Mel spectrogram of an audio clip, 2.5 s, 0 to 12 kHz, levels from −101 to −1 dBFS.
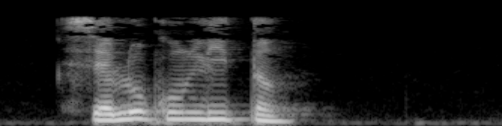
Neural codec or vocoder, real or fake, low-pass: none; real; 7.2 kHz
